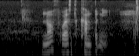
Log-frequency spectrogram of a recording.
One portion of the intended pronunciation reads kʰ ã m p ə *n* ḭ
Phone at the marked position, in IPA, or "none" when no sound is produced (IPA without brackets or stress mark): n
